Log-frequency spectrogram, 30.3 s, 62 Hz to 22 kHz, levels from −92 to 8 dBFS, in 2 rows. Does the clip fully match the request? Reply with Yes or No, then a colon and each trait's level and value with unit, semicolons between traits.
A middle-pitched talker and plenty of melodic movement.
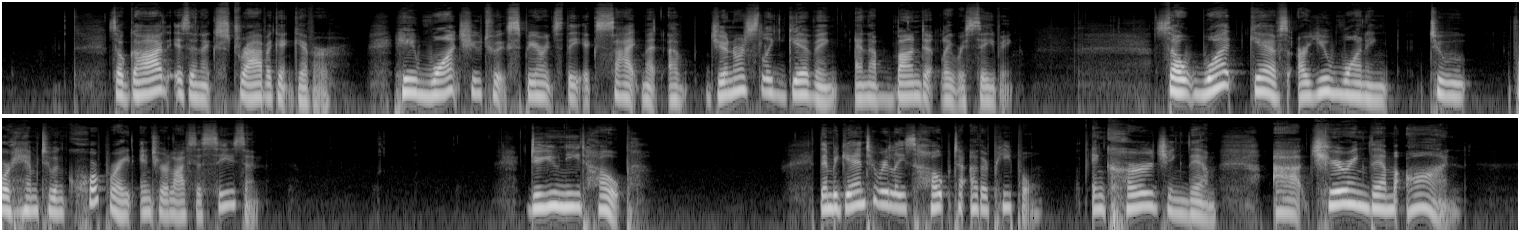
Yes: medium, 160 Hz; wide, 6.2 semitones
